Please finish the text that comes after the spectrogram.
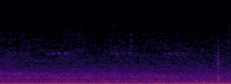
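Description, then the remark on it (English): Steady road traffic rumbles, a continuous low engine and tire roar from cars coming up quickly on a road outside a crime scene in Portsmouth in the evening, without any talking. “You can see these cars come up kind of quick.”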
